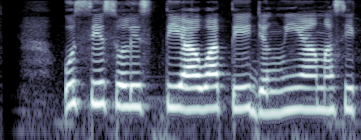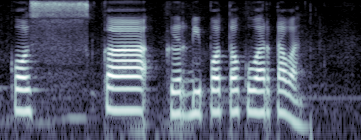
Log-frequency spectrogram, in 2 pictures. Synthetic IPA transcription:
ʔusisulist̪iawat̪id͡ʒɨŋmiamasihkɔskakɨrdipɔt̪ɔkuwart̪awan

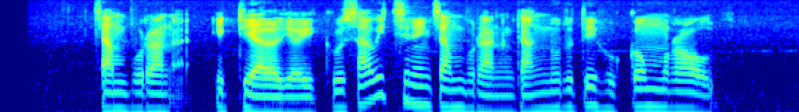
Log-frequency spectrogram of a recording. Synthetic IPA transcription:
t͡ʃampuɾanid̥ealjɔikusawid̥ʒ̥i̤nɪŋt͡ʃampuɾanŋkaŋnuɾut̪iɦukʊmrɔwt̪̚

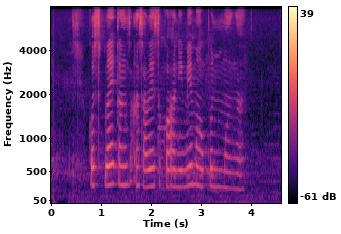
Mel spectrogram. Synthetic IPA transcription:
kɔsplaikaŋasalesəkɔanimemaupʊnmaŋa

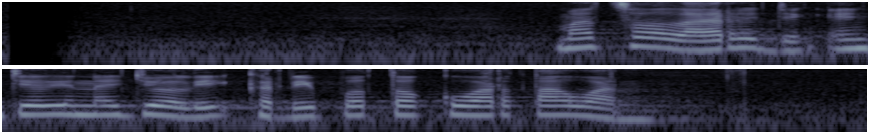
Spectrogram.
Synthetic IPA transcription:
mat̪sɔlard͡ʒɨŋɛɲd͡ʒelinad͡ʒolikɨrdipɔt̪ɔkuwart̪awan

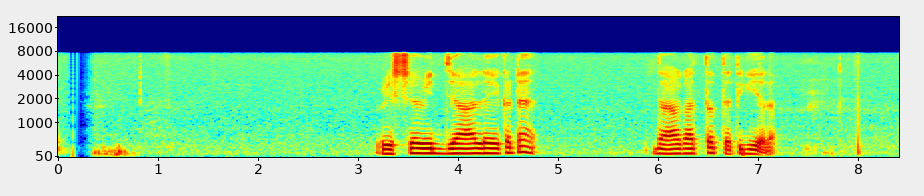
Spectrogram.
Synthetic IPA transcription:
ʋiʃjəʋid̪jaːləjəkəʈə | d̪aːɡat̪ːot̪ːæt̪ikijə̰la̰

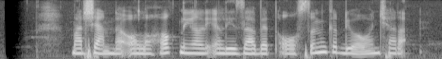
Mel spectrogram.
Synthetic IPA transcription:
marʃanda̰ʔɔlɔhɔk̚niŋaliʔelizabɛt̪ɔ̰lsɔnkɨrdiwa̰waɲt͡ʃaɾa̰

